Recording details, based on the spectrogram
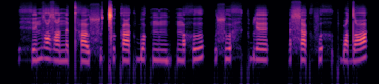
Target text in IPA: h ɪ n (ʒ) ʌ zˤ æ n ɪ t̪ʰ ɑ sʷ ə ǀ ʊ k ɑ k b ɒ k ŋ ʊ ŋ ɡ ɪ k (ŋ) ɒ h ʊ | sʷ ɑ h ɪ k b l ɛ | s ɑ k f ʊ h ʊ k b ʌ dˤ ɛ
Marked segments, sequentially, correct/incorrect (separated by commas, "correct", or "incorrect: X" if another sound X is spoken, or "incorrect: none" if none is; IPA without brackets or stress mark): incorrect: z, correct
